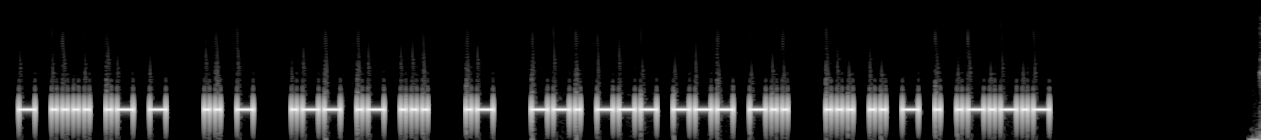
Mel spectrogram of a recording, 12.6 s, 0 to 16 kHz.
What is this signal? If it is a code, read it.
Morse code, heard as a keyed tone, about 22 wpm, 700 Hz. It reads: THAT IT WAS A GOOD SITE.
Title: Sentences from Top 1000 Words - Review Part 4 - 22wpm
